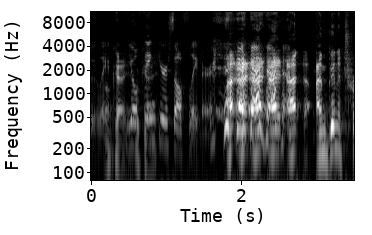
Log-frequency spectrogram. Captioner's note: laughs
